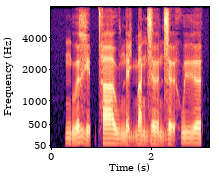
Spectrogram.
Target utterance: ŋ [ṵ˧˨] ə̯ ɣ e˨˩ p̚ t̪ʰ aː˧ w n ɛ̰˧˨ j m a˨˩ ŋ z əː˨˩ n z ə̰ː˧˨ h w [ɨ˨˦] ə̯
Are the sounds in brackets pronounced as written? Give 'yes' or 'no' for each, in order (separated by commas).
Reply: no, no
